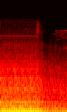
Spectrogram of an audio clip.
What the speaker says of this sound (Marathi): आपण ट्रकला हळूहळू चालू थोडं, कारण की ट्रकमध्ये लोड म्हणजे सामान जास्त असल्यामुळे आपण ट्रकला काही जोरात नाही चालू शकत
